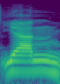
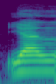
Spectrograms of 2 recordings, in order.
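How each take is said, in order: First: The n sound is pronounced clearly and distinctly. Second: The n sound is hidden and nasalized, held longer. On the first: The speaker calls it wrong. "bunyinya tuh jelas. Yan, jangan, jangan seperti itu" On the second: The speaker calls it right. "tapi disamarkan. Yan, kemudian didengungkan"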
